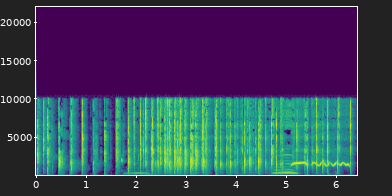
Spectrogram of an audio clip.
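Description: An audience breaks into applause, a dense patter of many hands clapping at a steady roar, with a few whoops and a rising whistle cutting through near the end.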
